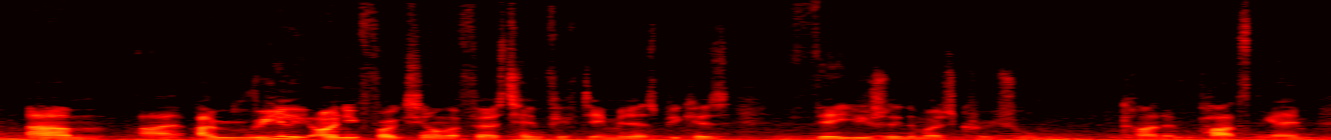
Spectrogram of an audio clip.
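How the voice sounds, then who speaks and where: A man talking very fast, with audible echo from the room. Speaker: gaming coach. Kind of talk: replay coaching commentary. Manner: hesitant with fillers.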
